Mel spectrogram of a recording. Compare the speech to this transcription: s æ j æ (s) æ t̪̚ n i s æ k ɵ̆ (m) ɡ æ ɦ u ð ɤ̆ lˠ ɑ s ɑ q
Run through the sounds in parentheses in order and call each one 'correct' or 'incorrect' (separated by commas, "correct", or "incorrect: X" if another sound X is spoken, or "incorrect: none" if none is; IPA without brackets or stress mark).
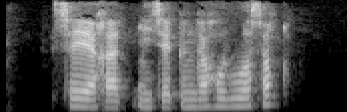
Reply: incorrect: χ, incorrect: ŋ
